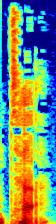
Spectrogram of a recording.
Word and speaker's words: to: She meant nothing，后面 to 呢，我们就弱读成 ta。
